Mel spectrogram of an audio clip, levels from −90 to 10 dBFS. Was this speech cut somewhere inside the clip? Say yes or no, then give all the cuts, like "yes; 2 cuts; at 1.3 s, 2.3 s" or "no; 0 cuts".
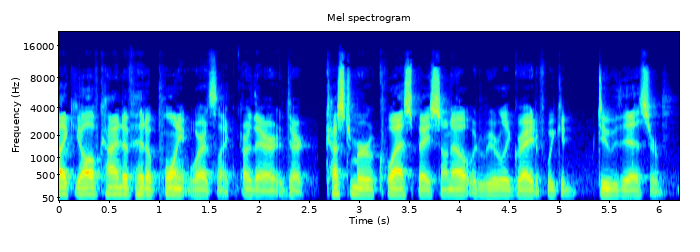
yes; 1 cut; at 1.7 s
